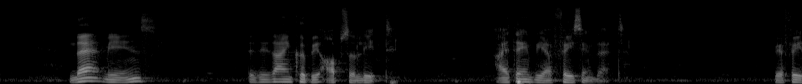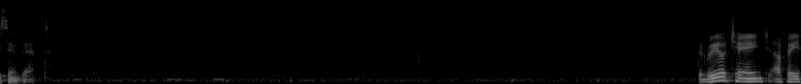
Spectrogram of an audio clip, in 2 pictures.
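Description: An elderly man speaks calmly and slowly through a microphone, with long pauses.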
